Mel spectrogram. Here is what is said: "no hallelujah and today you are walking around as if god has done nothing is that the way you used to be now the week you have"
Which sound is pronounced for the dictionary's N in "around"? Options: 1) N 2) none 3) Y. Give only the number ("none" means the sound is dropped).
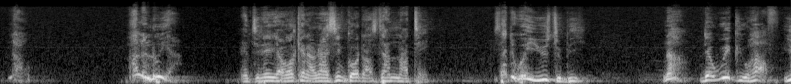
2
